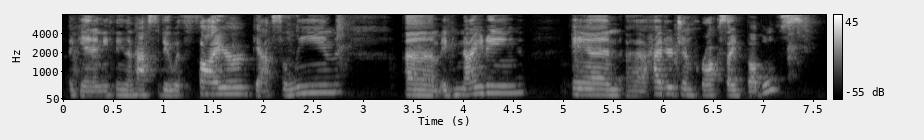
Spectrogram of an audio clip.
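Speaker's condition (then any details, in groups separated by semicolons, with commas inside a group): No condition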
